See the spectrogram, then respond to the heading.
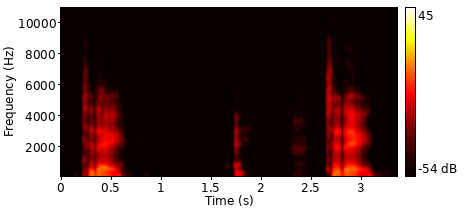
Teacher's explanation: And notice that to in today, it's reduced to today.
